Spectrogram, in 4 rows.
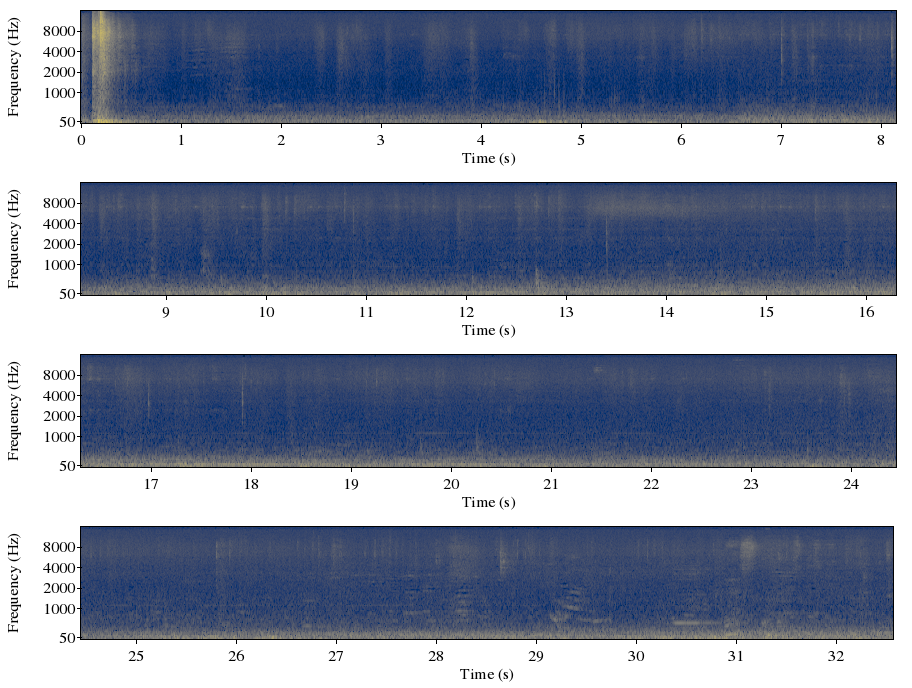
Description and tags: ship-interior-1
Laivan sisätila, alussa ovi, lopussa hissin merkkiääni, laivan huminaa, kaukaista puhetta - ship interior, hut door at beginning, elevator arriving tone at end. Ship humming, some far voices recorded with digital compact cassette and moved into CD, used audacity for editing. Place: ship interior 1999 summer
